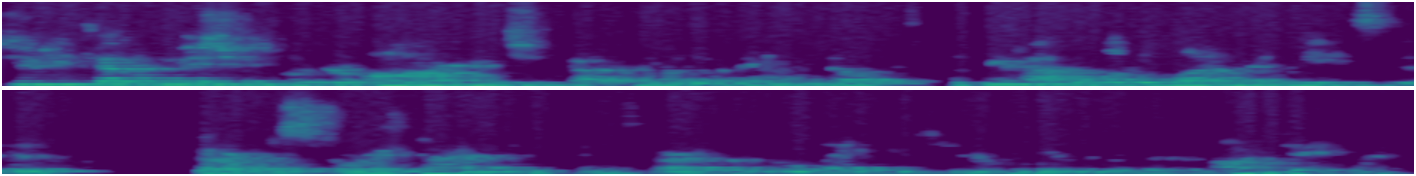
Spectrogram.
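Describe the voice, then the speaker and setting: A woman's voice: mid-range voice, fairly even intonation, fairly quick, very echoey, recorded from a distance, phone-quality sound, slight background noise. A woman library director chatting through announcements, rambling with lots of fillers. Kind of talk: casual announcements and introduction. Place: library meeting room.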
